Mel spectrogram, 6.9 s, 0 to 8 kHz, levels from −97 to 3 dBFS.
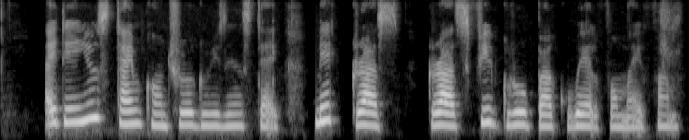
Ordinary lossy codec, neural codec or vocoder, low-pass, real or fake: none; none; none; real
